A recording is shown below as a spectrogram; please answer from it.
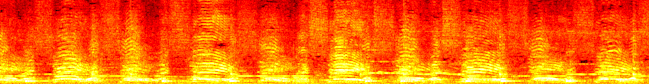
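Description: A group of festival participants shouting a rhythmic chant in unison, about two calls a second, each call rising and falling in pitch.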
